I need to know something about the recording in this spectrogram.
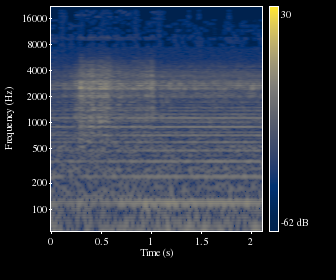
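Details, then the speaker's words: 1930s Eaton's Universal Electrohome floorstanding AM/shortwave tube radio at first power-up, no antenna fitted, tuning: steady low hum with hiss and crackle, some bursts louder, received interference; radio partly working. "okay that's a received bit of interference that sound"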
